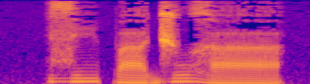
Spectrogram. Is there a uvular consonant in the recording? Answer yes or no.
no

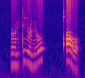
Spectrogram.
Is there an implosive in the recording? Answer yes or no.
no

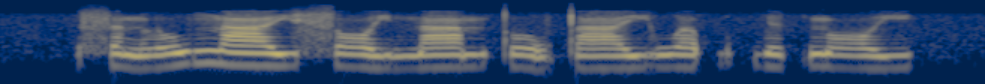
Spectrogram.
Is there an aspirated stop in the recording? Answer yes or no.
no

